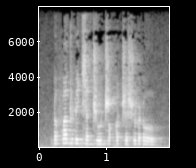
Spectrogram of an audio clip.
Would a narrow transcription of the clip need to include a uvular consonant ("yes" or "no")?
yes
